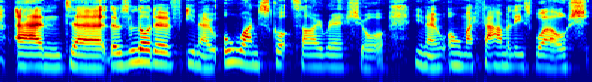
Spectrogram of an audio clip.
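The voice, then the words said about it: British accent. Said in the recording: “the British accent just did me so well over there ... after they'd heard my accent”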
